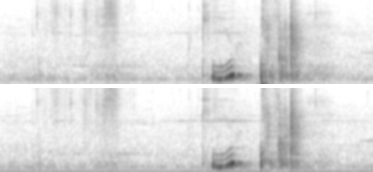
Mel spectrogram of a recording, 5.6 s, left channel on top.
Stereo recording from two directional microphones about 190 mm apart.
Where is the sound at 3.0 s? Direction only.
25° left (ahead or behind).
